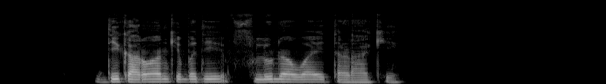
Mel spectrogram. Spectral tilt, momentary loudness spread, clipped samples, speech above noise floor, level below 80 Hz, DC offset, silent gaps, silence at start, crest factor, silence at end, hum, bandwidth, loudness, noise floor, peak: -6.5 dB/octave; 16 LU; under 0.1%; 57 dB; -68 dBFS; under 0.1%; none; 0.95 s; 22 dB; 2.05 s; none; 11.5 kHz; -29 LUFS; -86 dBFS; -10 dBFS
